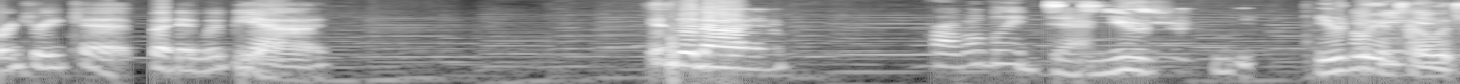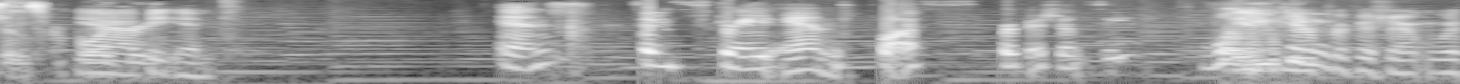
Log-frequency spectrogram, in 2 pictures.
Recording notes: Please note the audio quality on this first session is patchy, but that improves in subsequent episodes.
